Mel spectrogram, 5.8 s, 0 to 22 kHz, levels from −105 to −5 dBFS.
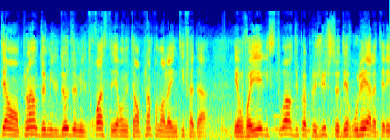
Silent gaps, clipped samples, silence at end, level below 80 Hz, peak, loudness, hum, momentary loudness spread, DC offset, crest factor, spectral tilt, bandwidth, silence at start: none; under 0.1%; 0 s; -56 dBFS; -4 dBFS; -21 LUFS; none; 7 LU; under 0.1%; 18 dB; -5 dB/octave; 12 kHz; 0 s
